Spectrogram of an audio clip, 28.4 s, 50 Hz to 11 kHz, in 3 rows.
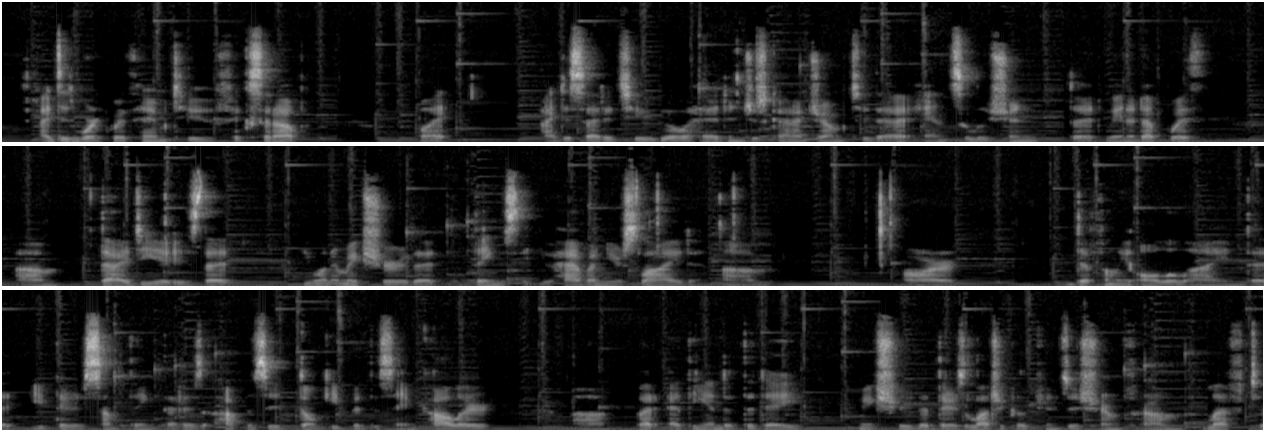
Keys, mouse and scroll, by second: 5.5 click, 10.7-14.5 drag.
